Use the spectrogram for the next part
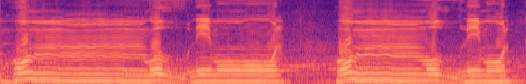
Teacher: Cara membacanya, masukkan mimnya kepada mim setelahnya dan ditahan. Hum, tahan gunnahnya. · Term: idgham mimi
